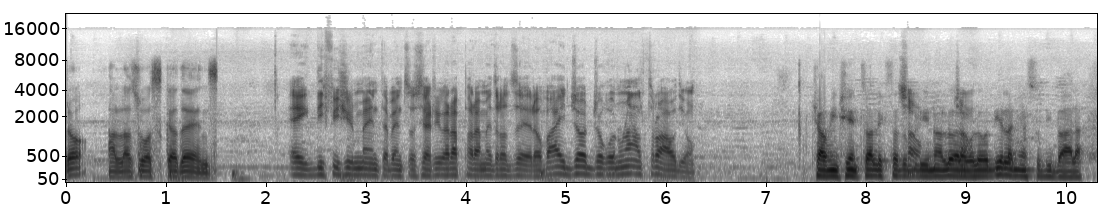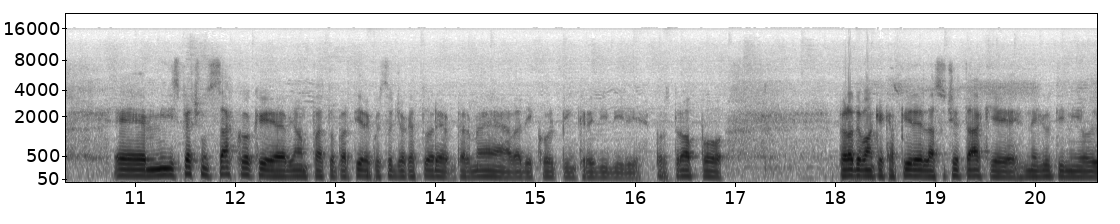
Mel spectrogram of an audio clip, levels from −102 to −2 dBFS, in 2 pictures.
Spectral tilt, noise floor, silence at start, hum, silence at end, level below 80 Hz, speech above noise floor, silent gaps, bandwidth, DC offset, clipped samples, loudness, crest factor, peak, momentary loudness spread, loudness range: -6.5 dB/octave; -47 dBFS; 0 s; none; 0 s; -42 dBFS; 29 dB; none; 11.5 kHz; under 0.1%; under 0.1%; -18 LUFS; 18 dB; 0 dBFS; 12 LU; 7 LU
